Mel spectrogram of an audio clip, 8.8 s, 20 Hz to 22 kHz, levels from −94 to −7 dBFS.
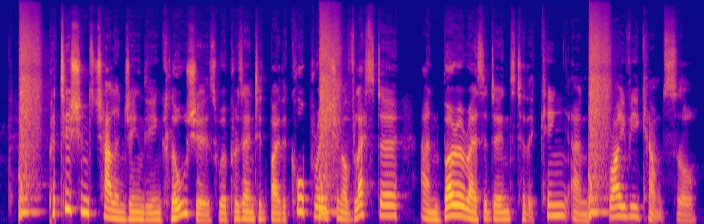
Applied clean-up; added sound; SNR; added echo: none; Snare drum; 6 dB; none.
